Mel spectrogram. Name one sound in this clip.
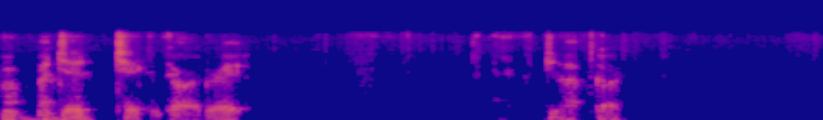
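Playing cards are shuffled and tapped together by hand.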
